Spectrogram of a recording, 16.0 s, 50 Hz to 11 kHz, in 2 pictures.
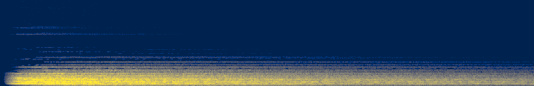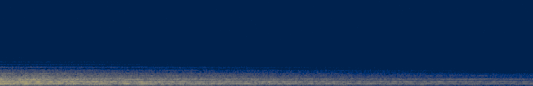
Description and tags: Heavenly Pad Verb
An Fsus4 chord with some F minor notes scattered about it. Reverbed to sound angelic.
Thank you!
spacious, serene, heavenly, new-age, hall, atmo, reverb, calm, synth, pad, digital, atmosphere, verb, synthesizer, atmos, space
